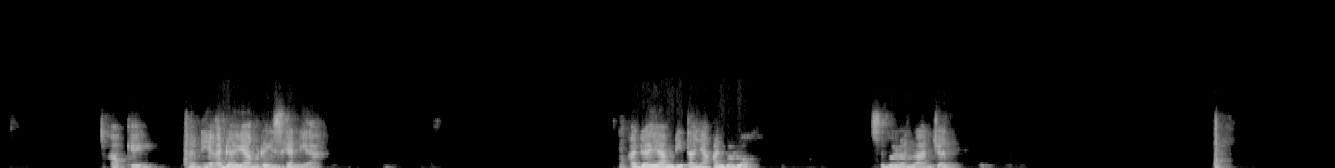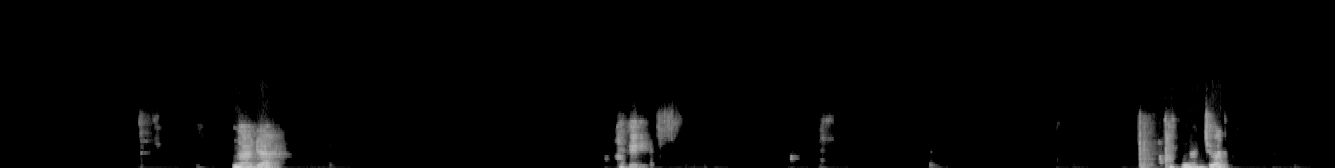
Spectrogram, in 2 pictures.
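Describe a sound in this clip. A young woman speaks calmly through an online call, with pauses.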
